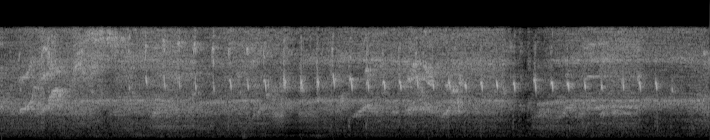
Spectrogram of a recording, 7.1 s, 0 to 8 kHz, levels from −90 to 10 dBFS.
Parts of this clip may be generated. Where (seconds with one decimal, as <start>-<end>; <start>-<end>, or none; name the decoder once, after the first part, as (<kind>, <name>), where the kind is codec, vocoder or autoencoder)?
2.7-3.3 (codec, SNAC)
